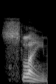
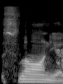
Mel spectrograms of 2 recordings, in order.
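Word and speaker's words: Sláine: is I think it's Slain, isn't it? Is it Slain? Was it Slain? which he proved definitively is not pronounced Slania, like some Ponzi people at my school always used to pretend.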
